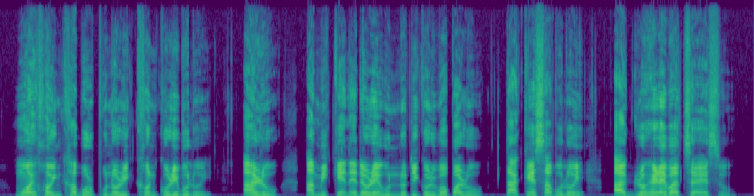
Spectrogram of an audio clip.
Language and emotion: Assamese, happy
